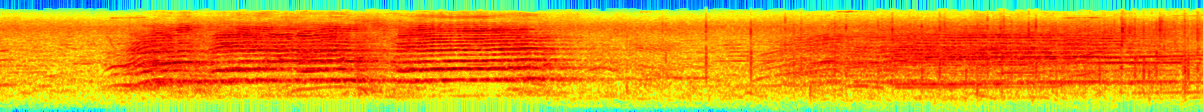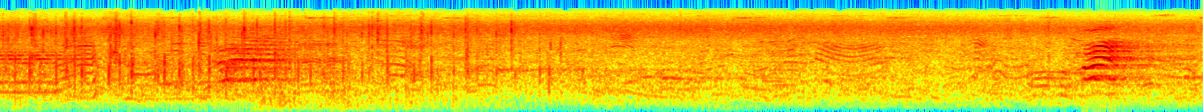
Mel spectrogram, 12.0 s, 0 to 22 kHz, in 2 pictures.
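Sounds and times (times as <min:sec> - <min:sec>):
crowd voices: 0:00.0 - 0:12.0
high voices calling out: 0:03.8 - 0:09.9
sharp claps or clicks: 0:05.6 - 0:09.0.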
